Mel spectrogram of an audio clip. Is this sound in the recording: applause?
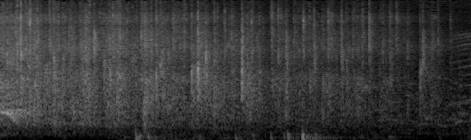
yes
